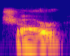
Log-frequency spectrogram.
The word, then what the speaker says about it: char: that these things they look weird they're actually pronounced Char varchar n Char and n varchar a field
